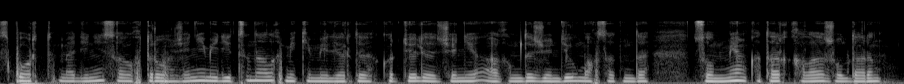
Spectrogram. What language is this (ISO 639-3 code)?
kaz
